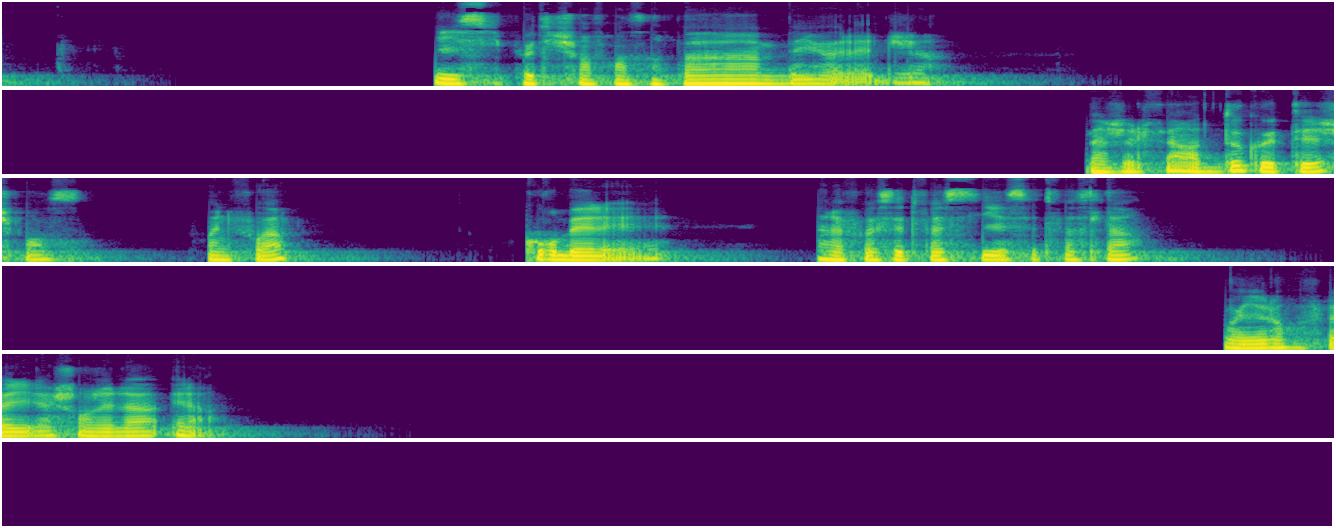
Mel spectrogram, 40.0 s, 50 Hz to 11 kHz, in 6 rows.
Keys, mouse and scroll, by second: 0.7 w, 1.1 click, 5.3 shift+right click, 14.5 click, 18.5 w, 19.6 click, 20.5 shift+click, 21.1 shift+click, 22.1 shift+click, 23.8 shift+click, 25.0 shift+right click, 29.0 right click, 29.2-30.0 scroll, 30.9 click, 34.3 click, 35.0 click.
